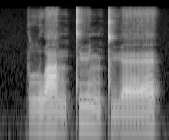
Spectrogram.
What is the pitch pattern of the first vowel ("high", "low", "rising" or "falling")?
falling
